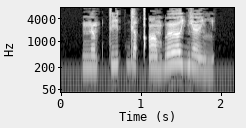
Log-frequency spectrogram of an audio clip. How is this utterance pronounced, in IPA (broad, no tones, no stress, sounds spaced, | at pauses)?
n œ̃ p t i t d i qʼ ɔ̃ b œ ɐ̯ ɟ ɛ̃ ʎ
